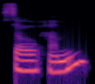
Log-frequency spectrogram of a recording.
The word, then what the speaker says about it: Soham: We're going to work with the mantra So Hum. It's written SOHAM, but the HAM is in Sanskrit, it's pronounced hum.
